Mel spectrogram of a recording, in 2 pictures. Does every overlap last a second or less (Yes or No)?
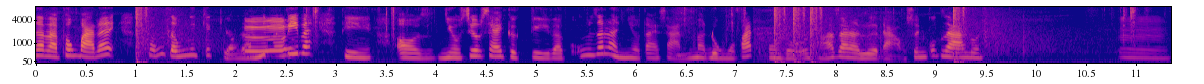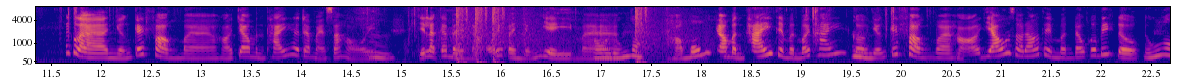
Yes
